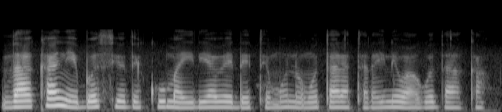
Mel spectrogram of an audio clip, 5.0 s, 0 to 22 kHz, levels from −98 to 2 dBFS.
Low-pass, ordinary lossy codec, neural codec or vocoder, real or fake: 7.2 kHz; none; none; real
